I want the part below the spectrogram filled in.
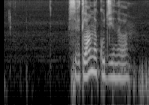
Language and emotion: Russian, neutral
